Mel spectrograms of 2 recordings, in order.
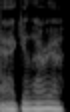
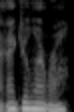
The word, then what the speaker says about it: Aguilera: like I didn't need to know that Christina Aguilera likes to uh I said her name wrong Christina Aguilera I didn't need to know that she likes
